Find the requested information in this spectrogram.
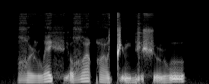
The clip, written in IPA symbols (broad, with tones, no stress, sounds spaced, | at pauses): ʁʷ ɯ˩ ɭ w ɛ˥ fʲ o̰˩ ʁʷ e˥ qʷ i˩ w tʲ ṵ˩ ɳ bʲ o̰˥ ʃ ṵ˩ ɳ w ṵ˥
